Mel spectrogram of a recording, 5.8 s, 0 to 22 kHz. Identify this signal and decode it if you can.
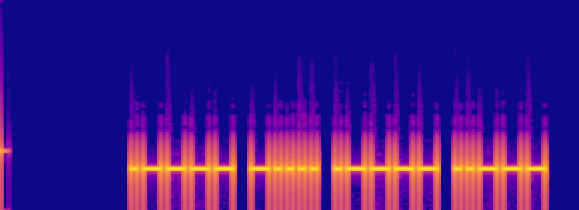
Morse code, heard as a keyed tone, about 19 wpm, 700 Hz. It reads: 1612
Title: Numbers - Contest Style - 4-Digit 20wpm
